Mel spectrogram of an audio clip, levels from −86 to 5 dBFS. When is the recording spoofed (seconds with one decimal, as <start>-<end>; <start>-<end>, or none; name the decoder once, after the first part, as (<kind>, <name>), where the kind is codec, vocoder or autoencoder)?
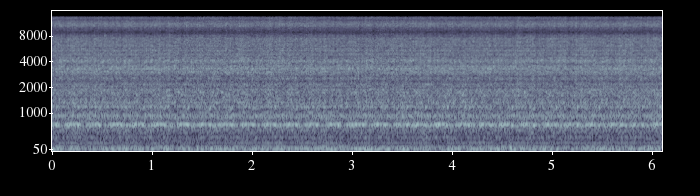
0.0-1.2 (vocoder, Vocos); 2.6-3.0; 3.6-6.1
